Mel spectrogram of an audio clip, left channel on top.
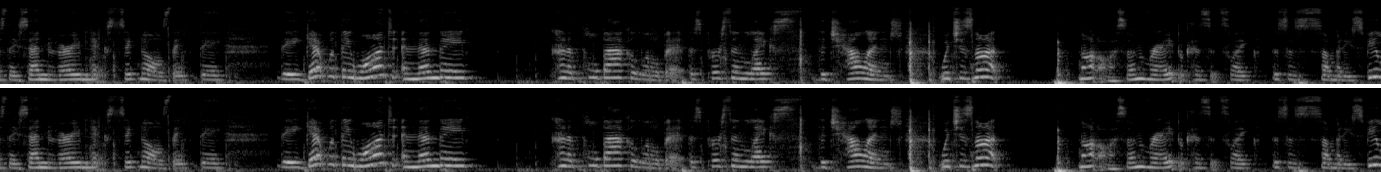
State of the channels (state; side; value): identical; both; correlation 1.00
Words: they send very mixed signals. They get what they want, and then they kind of pull back a little bit. This person likes the challenge, which is not awesome, right? Because it's like, this is somebody's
